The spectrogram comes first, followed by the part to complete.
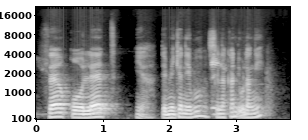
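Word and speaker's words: ثقلت: Ya, Ibu, untuk tak sukun ini juga harus diberikan aliran udara hamsnya, sifat hamsnya. Thaqulat thaqulat.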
